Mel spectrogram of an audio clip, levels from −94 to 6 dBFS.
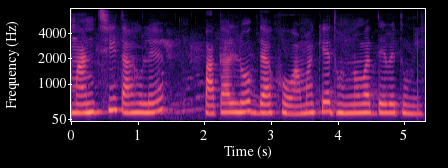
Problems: background sounds at intervals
